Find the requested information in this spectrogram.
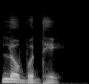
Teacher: लोक प्लस बुद्धि में क की सख्त आवाज नरम होकर ग बन गई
